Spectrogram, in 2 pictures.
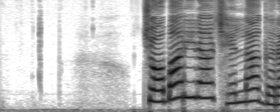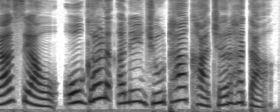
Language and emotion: Gujarati, neutral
